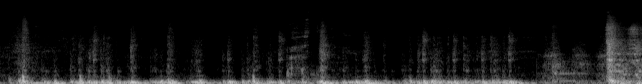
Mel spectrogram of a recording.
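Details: 1991 one-owner Mini Cooper barn find, petrol, cranked from cold: uneven churning cranking catches into ragged low firing, then briefly stumbles and surges; a normal cold start.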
